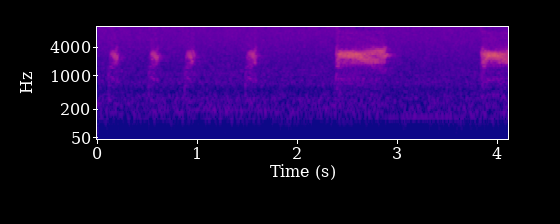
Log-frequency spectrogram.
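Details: A squirrel calling with short, clipped barks spaced about half a second apart, followed by a loud, harsh, buzzy rasp lasting about half a second and a second rasp at the end, against a quiet hiss.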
